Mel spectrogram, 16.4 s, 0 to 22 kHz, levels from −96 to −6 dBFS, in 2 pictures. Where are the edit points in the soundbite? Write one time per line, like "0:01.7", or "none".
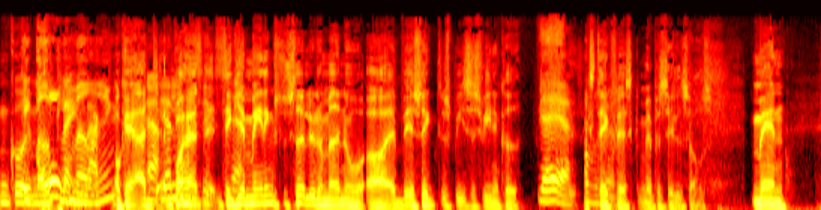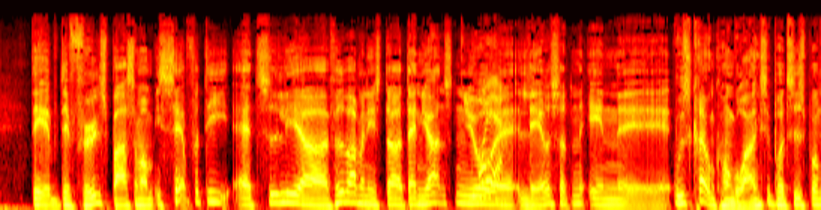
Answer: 0:05.8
